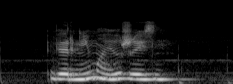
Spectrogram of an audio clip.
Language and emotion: Russian, neutral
